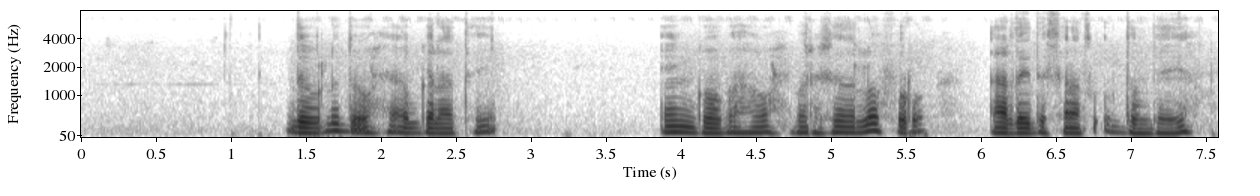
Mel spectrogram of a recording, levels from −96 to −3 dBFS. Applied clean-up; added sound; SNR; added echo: none; none; none; none.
